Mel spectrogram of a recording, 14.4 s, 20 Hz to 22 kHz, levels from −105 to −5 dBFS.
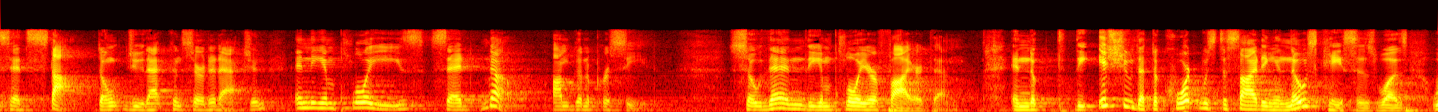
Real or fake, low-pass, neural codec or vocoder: real; 7.2 kHz; none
